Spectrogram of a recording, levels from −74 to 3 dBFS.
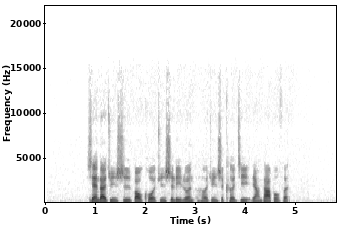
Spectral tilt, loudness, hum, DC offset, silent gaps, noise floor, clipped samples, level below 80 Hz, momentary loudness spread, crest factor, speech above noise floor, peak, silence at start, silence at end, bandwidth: -4.5 dB/octave; -25 LUFS; none; under 0.1%; none; -61 dBFS; under 0.1%; -54 dBFS; 11 LU; 22 dB; 36 dB; -6 dBFS; 0.85 s; 0.95 s; 16.5 kHz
